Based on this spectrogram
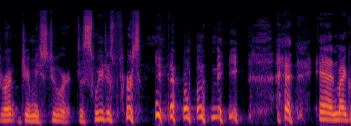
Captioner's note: laughs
